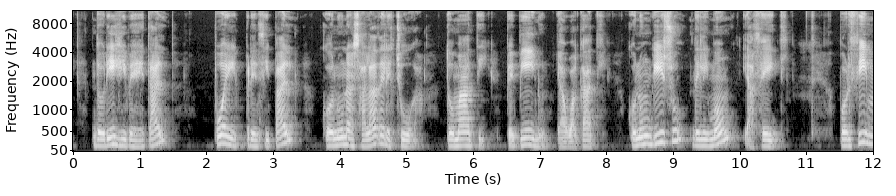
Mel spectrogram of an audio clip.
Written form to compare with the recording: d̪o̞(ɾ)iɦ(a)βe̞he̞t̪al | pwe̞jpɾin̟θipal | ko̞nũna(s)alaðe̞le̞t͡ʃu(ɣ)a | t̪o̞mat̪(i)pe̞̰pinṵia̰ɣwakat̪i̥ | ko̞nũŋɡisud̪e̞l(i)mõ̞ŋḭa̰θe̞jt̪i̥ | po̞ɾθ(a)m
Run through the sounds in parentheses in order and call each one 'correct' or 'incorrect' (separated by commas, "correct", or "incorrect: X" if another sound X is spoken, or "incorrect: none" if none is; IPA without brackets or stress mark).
correct, incorrect: i, correct, correct, correct, correct, incorrect: i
